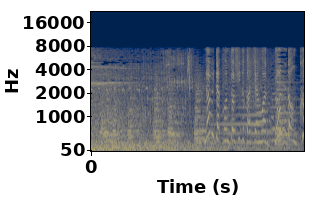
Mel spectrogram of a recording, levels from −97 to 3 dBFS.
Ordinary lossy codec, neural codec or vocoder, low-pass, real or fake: none; none; none; real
